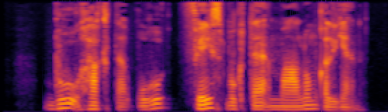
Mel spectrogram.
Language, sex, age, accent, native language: Uzbek, male, 18-24, Farg'ona, Uzbek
